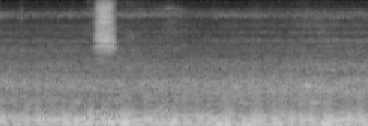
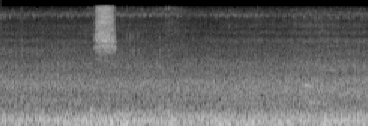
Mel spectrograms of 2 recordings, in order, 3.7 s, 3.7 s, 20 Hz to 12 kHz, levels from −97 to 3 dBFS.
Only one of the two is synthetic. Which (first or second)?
first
